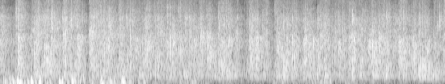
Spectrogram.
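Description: Audience applauding: many people clapping steadily together.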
